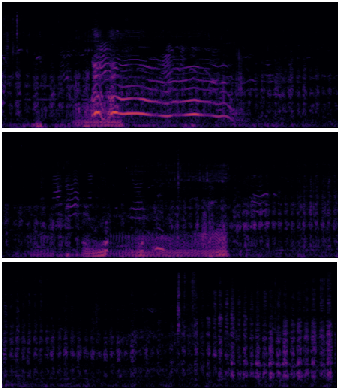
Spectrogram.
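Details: Dogs fighting over a female on a road: one long, wavering, high whine-howl held for about two seconds, then snarling and panting noise, with a sharp hiss of traffic or wind later.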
